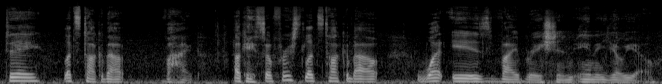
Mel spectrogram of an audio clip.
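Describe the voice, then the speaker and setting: A man hosting his own channel, talking casually to camera with a slightly hoarse voice from a cold, explaining things in a relaxed, rambling way. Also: medium pitch, unhurried, slight background noise. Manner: relaxed, rambling explanation with frequent "you know" and "like". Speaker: yo-yo channel host.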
